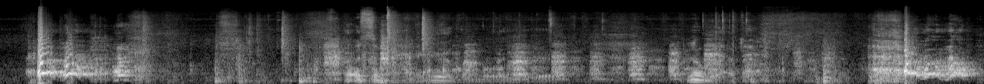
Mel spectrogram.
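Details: Dogo Argentino, a pet dog, barking in sharp, loud bursts near the start and again near the end, with scuffling, thumps and a person's voice between the barks.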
